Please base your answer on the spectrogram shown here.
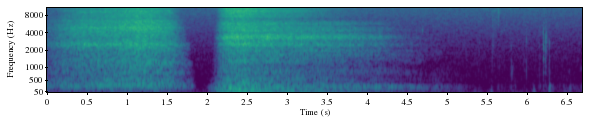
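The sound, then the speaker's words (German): Slow, deep breaths taken during a guided heart-focused meditation: two long, airy rushes of breath separated by a brief pause, fading to near quiet with a few faint clicks. “nimm 3 tiefe Atemzüge hier in den Herzraum”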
